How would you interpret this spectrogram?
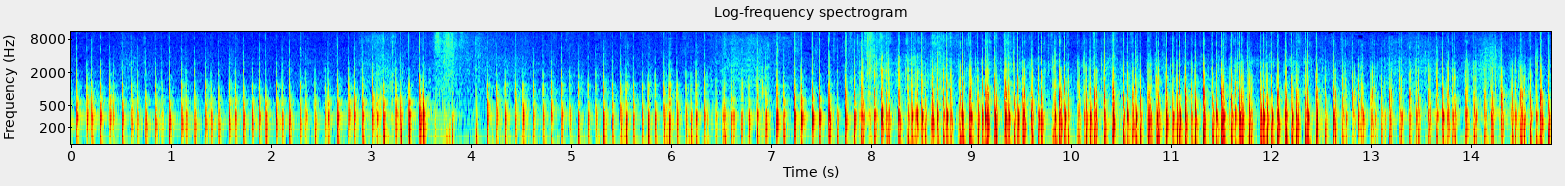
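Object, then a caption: Whole bell pepper. A whole, hollow red bell pepper is held in both hands and tapped rapidly with fingertips and short nails close to the microphone. The result is a fast, uneven stream of short, dry, hollow taps with a low-mid resonant tone. There is a brief pause around four seconds, and the tapping grows denser and louder from about eight seconds on.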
